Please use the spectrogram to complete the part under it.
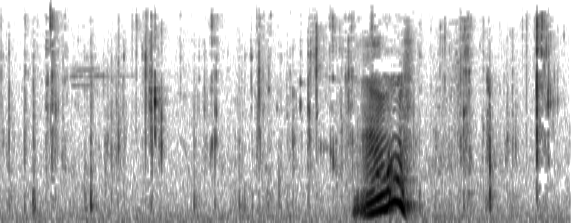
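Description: Someone bites and chews a round, sticky daikon radish about four centimetres across, with faint soft clicks and crunches scattered throughout and a short voiced hum rising in pitch midway.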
